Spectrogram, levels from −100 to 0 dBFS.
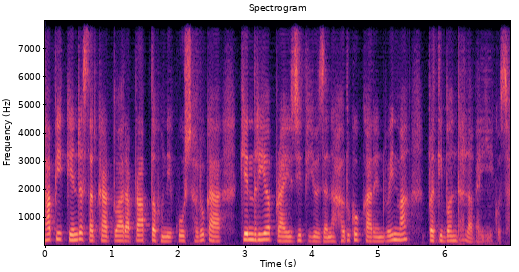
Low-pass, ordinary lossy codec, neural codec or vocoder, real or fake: none; none; codec, 16 kHz, about 1 kbps, DyCAST, with the encoder's durations; fake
